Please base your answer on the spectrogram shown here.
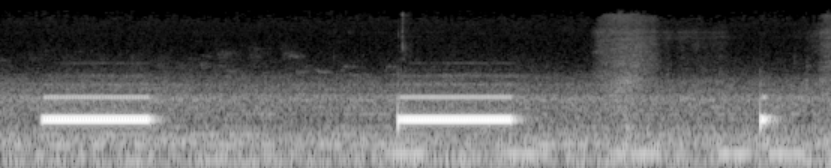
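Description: An incoming call tone plays in the Samsung WE-VoIP iOS app. It is a steady electronic tone heard twice, each burst about a second long, with a brief blip near the end over quiet room noise.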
